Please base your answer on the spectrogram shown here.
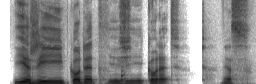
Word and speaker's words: Jiří Kodet: Well, Czech being one of the hardest languages on the planet Earth, it's kind of hard to pronounce the letter. So it's one of most people have a problem with that when they don't learn it since they were really fucking small.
